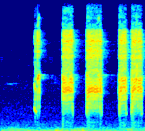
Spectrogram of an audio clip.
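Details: Caged black francolin (Kala Teetar) being tested: a brief high note, then four loud, harsh, grating bursts in a quick rhythmic phrase, each rasping and broadband; only faint low background hum.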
